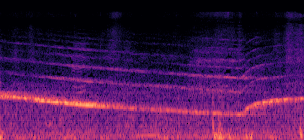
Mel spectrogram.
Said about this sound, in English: And the first thing I did was, oh God, an ambulance is going by.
